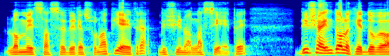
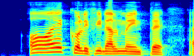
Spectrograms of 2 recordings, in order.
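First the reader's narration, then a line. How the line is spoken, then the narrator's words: Mother's relieved exclamation. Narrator (Italian): ha esclamato la mamma con un sospirone di sollievo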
